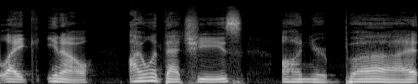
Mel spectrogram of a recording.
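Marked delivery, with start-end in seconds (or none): 1.3-4.2 joking, mock-seductive, sexy whisper. Showing how they tease their partner with goofy dirty talk, mock-sexy whisper. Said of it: "I lean in and whisper it really sexy".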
